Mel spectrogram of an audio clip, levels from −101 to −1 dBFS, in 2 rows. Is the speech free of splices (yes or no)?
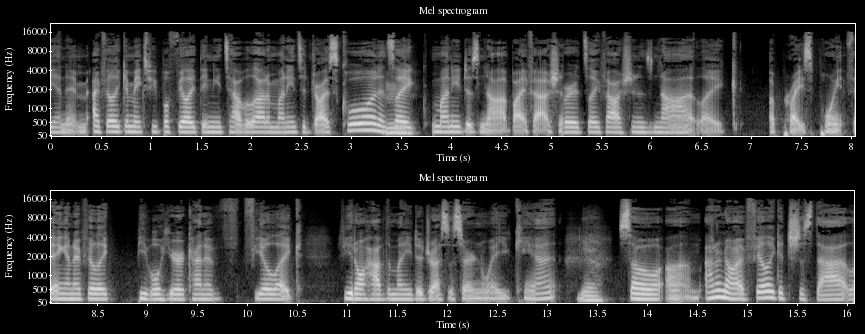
no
